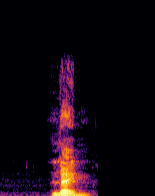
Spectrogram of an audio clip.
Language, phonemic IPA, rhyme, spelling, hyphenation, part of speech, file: Dutch, /lɛi̯m/, -ɛi̯m, lijm, lijm, noun / verb, Nl-lijm.ogg
- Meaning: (noun) glue; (verb) inflection of lijmen: 1. first-person singular present indicative 2. second-person singular present indicative 3. imperative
